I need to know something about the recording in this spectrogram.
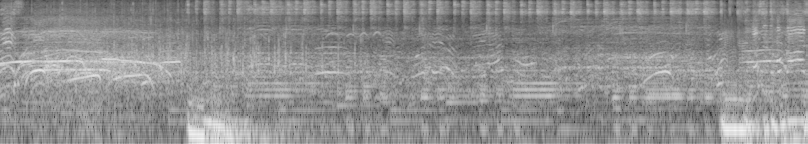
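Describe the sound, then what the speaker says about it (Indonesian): A crowd at a stage show in Jember, tied to the Jember Fashion Carnaval, claps and cheers loudly with shouts and whoops, a thick roar held for the whole stretch with voices mixed in. "Kita kasih tepuk tangan yang paling kencang untuk Dinar Faris."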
